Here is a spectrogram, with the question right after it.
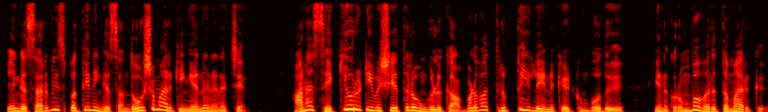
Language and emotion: Tamil, surprised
